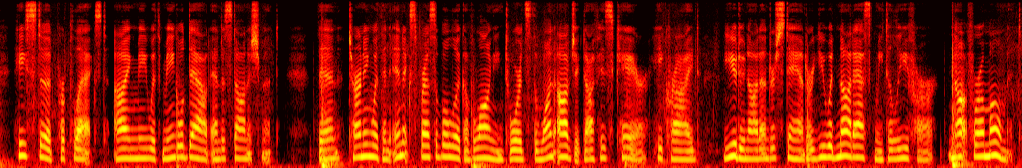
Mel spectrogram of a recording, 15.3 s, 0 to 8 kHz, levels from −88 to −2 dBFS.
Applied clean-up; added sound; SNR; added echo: none; Walk, footsteps; 13 dB; none.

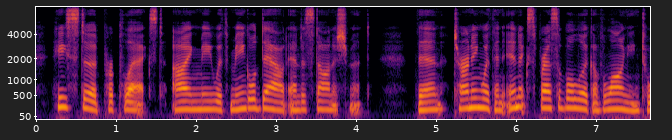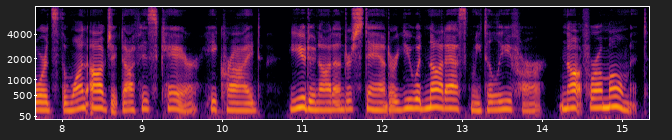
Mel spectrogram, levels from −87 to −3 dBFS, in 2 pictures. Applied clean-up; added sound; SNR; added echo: none; none; none; none.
